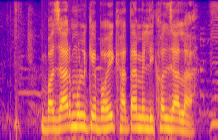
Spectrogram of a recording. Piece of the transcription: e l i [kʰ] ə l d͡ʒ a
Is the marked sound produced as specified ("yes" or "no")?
yes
